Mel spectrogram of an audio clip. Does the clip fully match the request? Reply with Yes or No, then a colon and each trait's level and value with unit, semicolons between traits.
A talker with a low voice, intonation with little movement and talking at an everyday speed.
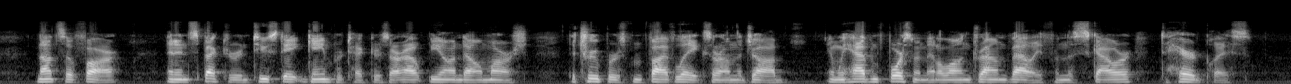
Yes: low, 110 Hz; narrow, 2.1 semitones; average, 175 wpm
